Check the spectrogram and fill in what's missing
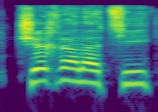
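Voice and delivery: angry retort. A narrator's reading. Narrator cut off mid-sentence.

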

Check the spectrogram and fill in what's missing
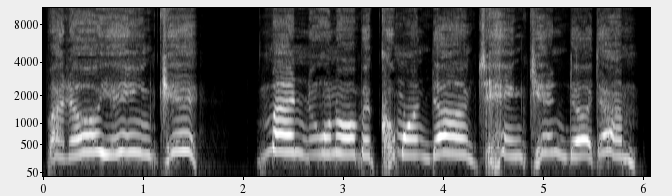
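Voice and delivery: put-on very high, drawn-out old lady's voice; frail-old-woman character, pitched far up; slow, clear old woman. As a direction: pronounce each word slowly and distinctly. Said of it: "آهسته و واضح".

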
